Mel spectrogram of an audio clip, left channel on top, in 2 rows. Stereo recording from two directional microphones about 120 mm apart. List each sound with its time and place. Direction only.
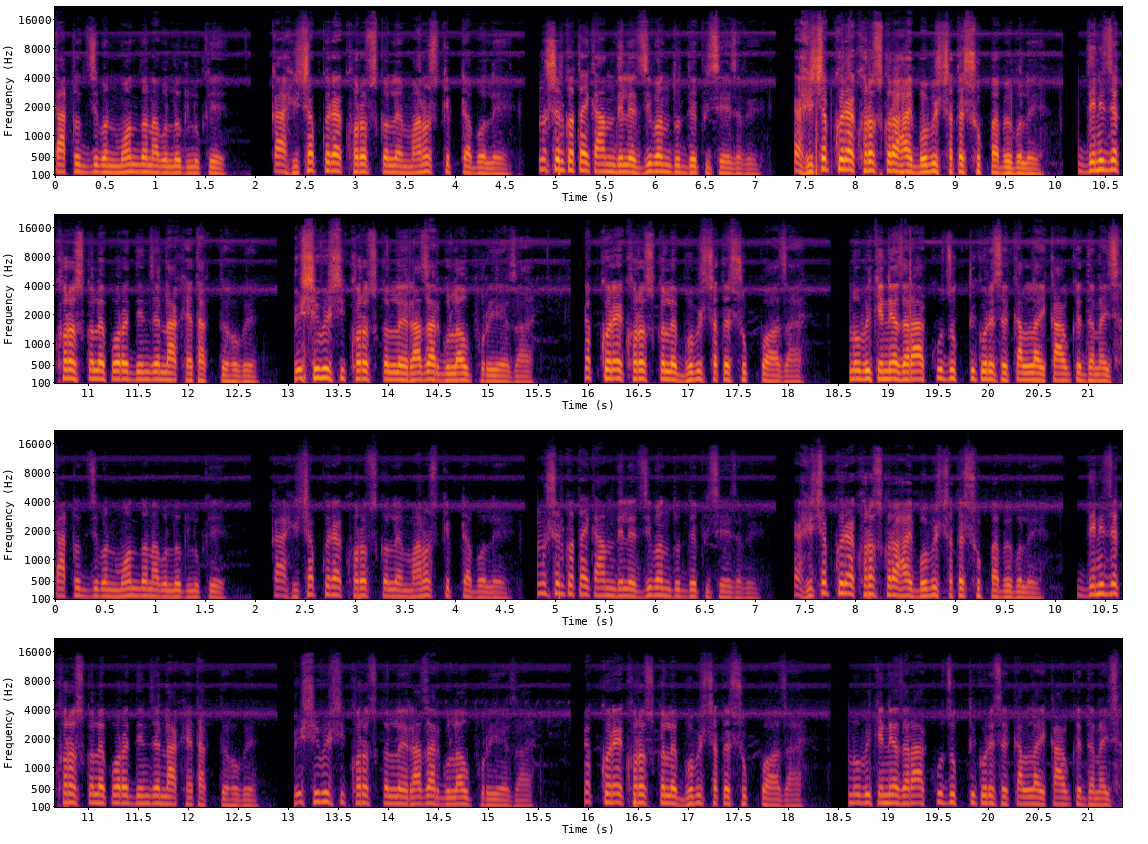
0.0 s speech: 30° left (ahead or behind)
2.1 s speech: 40° left (ahead or behind)
7.3 s speech: 45° left (ahead or behind)
13.1 s speech: 45° left (ahead or behind); by 18.2 s 30° left (ahead or behind)
18.6 s speech: 40° left (ahead or behind)
19.5 s speech: 30° left (ahead or behind)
